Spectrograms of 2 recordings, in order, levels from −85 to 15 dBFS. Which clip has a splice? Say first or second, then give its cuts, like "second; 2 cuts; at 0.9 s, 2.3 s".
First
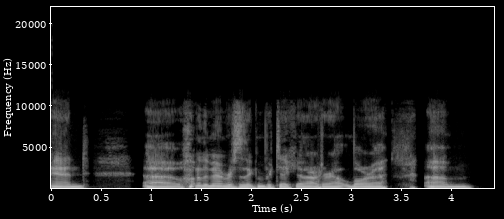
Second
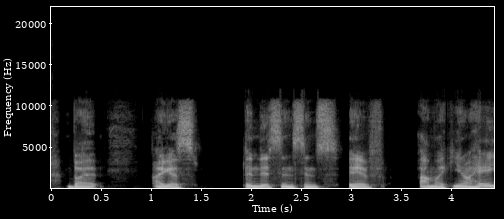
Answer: first; 3 cuts; at 1.4 s, 2.0 s, 2.7 s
